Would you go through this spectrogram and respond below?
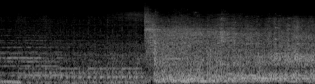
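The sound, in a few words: train hitting a car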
